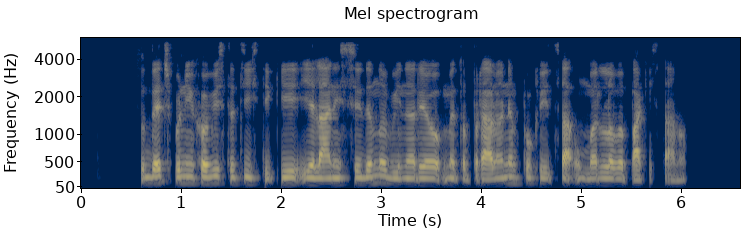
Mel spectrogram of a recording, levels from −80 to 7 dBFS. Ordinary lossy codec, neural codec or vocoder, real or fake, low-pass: none; none; real; 5.4 kHz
